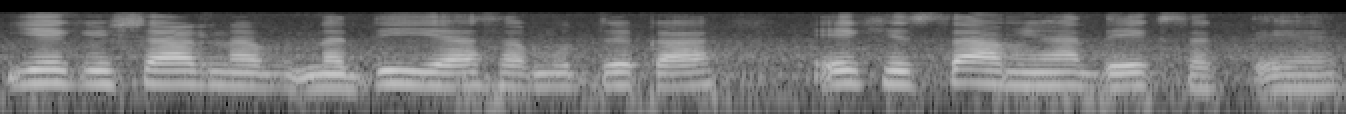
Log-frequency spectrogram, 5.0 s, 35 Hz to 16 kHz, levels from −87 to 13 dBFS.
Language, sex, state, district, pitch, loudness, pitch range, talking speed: Hindi, female, Bihar, Supaul, 170 Hz, -18 LUFS, 160-185 Hz, 190 wpm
